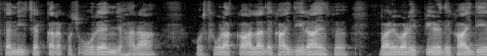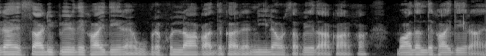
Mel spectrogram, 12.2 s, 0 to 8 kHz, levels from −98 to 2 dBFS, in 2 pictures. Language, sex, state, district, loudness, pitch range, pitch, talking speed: Hindi, male, Uttar Pradesh, Jyotiba Phule Nagar, -28 LUFS, 110-120 Hz, 115 Hz, 185 wpm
